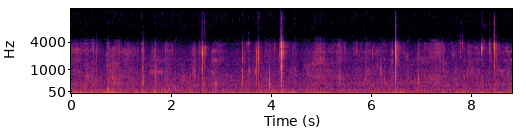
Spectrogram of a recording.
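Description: Close-miked eating: quiet chewing with scattered sharp, wet mouth clicks and smacks, the loudest about four seconds in and again past six seconds.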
